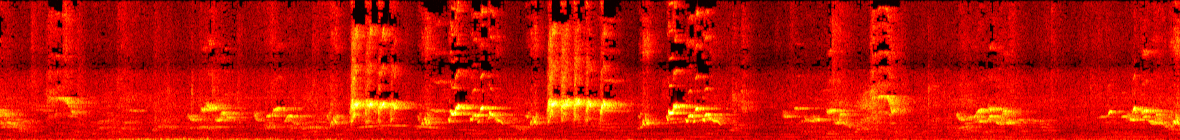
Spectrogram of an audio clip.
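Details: Caged white-rumped shama in song training. It delivers a long, rich run of varied whistles, chirps and trills in quick uneven phrases, with a short quieter gap near the middle.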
